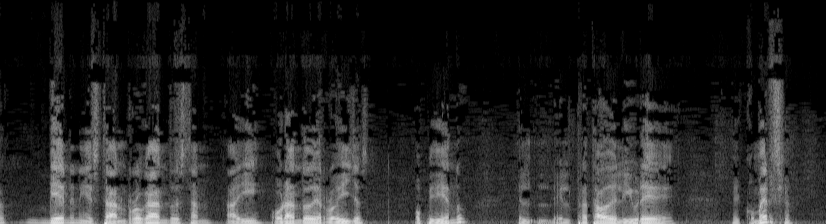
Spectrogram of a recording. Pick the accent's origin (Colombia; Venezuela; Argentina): Colombia; Pero eso es el Estado norteamericano. Nosotros somos el Estado suramericano Colombia.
